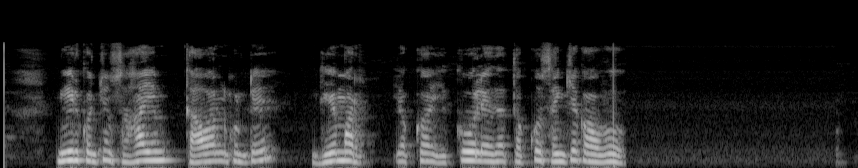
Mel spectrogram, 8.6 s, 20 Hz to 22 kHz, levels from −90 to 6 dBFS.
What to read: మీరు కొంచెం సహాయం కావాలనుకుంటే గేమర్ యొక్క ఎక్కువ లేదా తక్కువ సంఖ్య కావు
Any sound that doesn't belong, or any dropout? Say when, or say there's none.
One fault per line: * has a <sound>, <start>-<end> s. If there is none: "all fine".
all fine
